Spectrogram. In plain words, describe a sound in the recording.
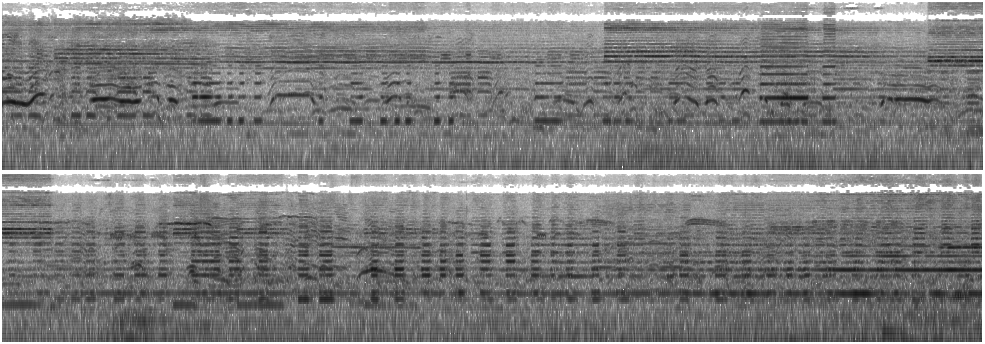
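Car horns honk.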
